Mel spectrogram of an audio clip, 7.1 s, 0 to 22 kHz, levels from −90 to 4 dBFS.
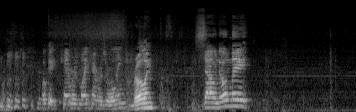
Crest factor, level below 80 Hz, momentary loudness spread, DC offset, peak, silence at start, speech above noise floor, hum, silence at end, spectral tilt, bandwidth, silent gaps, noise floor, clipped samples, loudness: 24 dB; -64 dBFS; 19 LU; under 0.1%; -6 dBFS; 0 s; 35 dB; none; 2.15 s; -6 dB/octave; 15.5 kHz; none; -62 dBFS; under 0.1%; -27 LUFS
